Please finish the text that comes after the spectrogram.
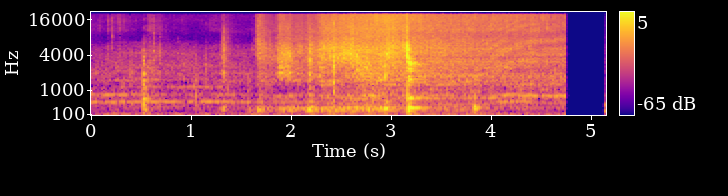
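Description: A spoon stirs rice with sugar and milk for sweet zarda in a pot, with soft scraping and a few clinks over a faint sizzle, fairly quiet, ending in sudden silence.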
